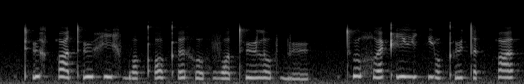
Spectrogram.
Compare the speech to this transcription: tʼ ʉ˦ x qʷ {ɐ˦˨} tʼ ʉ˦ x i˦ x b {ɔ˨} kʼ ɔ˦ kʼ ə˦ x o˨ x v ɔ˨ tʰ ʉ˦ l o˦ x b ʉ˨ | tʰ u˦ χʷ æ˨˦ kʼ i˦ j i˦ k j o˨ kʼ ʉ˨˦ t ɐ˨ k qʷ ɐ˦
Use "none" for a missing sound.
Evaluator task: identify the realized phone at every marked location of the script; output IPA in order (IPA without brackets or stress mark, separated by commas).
ɐ˦˨, ɔ˨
